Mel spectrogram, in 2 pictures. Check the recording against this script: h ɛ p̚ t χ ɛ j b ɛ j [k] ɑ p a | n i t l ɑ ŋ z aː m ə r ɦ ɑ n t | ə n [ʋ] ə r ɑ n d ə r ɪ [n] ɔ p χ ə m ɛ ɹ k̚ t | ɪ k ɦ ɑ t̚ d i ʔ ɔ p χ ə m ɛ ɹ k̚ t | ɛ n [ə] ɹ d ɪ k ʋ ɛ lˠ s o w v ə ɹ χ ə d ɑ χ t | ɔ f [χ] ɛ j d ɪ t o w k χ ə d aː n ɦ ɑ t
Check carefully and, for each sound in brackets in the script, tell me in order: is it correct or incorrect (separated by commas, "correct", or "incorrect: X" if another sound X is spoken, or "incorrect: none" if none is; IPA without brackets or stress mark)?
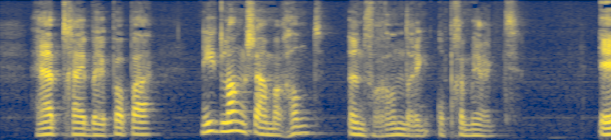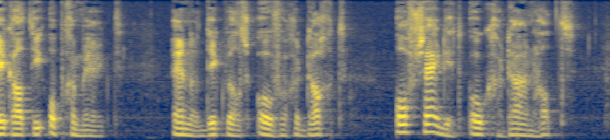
incorrect: p, incorrect: v, incorrect: ŋ, correct, incorrect: s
